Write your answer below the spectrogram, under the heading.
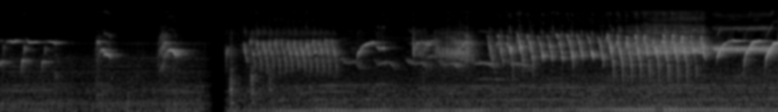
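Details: Canary in a long-duration training recording for songbirds: scattered high chirps, then a dense buzzy high rattle growing louder, over a faint low hum.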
